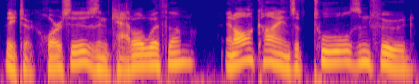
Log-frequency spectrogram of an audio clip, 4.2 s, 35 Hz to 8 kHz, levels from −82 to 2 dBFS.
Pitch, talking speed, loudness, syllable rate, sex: 120 Hz, 200 wpm, -18 LUFS, 4.2 syllables/s, male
